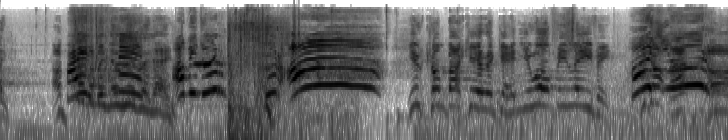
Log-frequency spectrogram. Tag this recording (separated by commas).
Music, Speech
